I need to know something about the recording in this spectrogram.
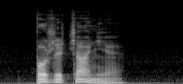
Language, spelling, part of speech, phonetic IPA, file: Polish, pożyczanie, noun, [ˌpɔʒɨˈt͡ʃãɲɛ], Pl-pożyczanie.ogg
